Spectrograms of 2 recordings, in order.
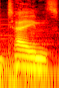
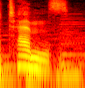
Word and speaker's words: Thames: see that doesn't rhyme you can't just say tames because it rhymes with painters it's the River Thames ha ha ironically although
